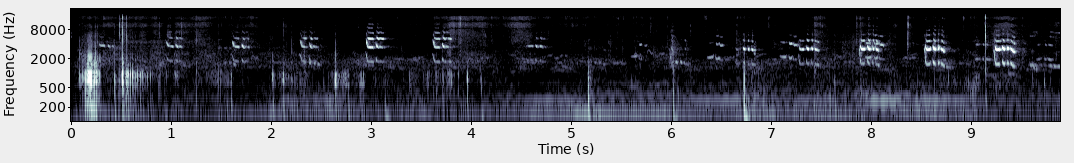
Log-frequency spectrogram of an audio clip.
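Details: Two-week-old quail chicks playing in Australia give thin, high peeps, some rising and falling, in scattered bursts from several birds over a steady low hum.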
